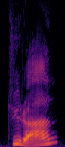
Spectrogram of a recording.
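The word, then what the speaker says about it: 居然: 발음은 찡란, 쥐란, 부랴.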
